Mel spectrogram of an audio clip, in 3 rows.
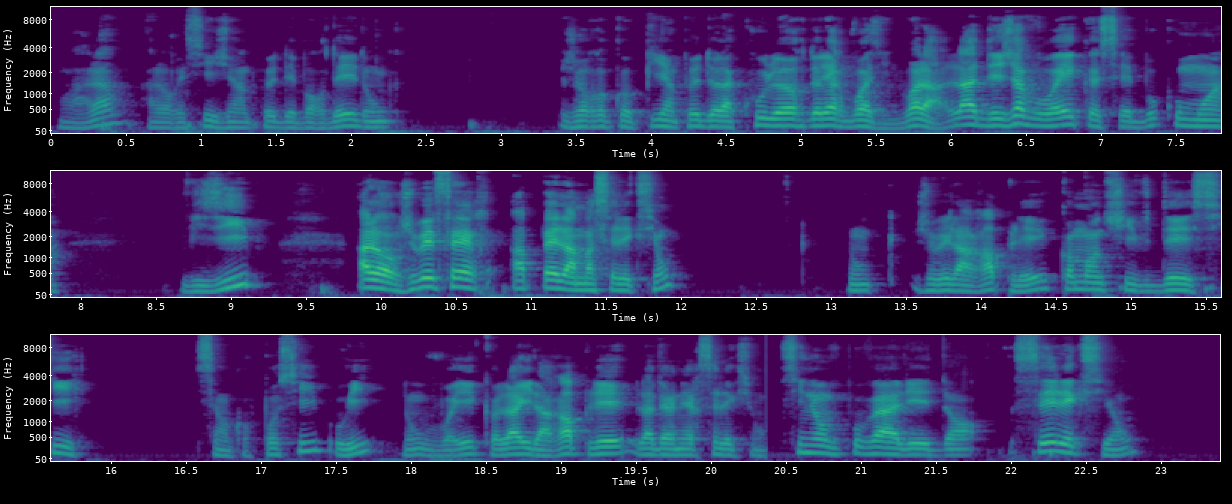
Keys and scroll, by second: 15.2 shift+super+d, 22.0 ctrl+q.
